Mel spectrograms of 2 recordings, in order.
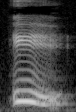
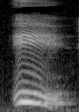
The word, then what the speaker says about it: Ü: This letter is pronounced Ü. To get the sound, start with a normal U and then make your lips even closer to each other. Ü.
